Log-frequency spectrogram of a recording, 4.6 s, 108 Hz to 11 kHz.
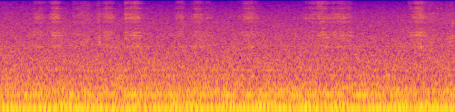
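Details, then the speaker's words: Early-to-mid-1990s Leading Edge 4820-1 48-inch commercial ceiling fan on speed one/two of a five-speed choke control: low motor hum with a scratchy squeak about twice a second from dry bearings whose grease was degraded by motor heat. "ws that's beyond the point so you can hear the bearings already freakin making a noise no surprise there the performance of the fan probably is slightly slower with the bearing issue"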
